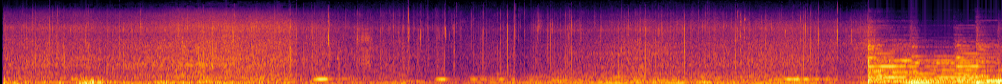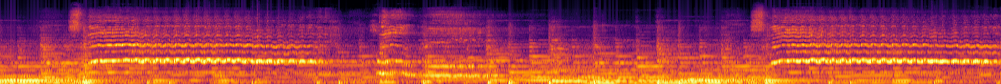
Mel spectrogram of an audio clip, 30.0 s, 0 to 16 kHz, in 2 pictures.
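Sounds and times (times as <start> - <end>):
crackling venue noise: 0.0 - 30.0
scattered clicks: 4.3 - 13.0
band music: 11.8 - 30.0.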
